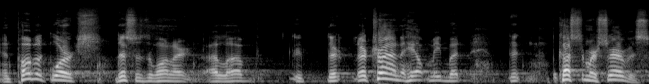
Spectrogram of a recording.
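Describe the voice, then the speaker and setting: A man with a high voice speaks at a moderate pace. His intonation is lively. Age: 70s. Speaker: resident speaking at public comment. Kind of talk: public comment at council meeting. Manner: casual, folksy.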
